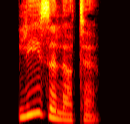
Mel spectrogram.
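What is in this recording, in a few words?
"Lieselotte", German; maedchennamen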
